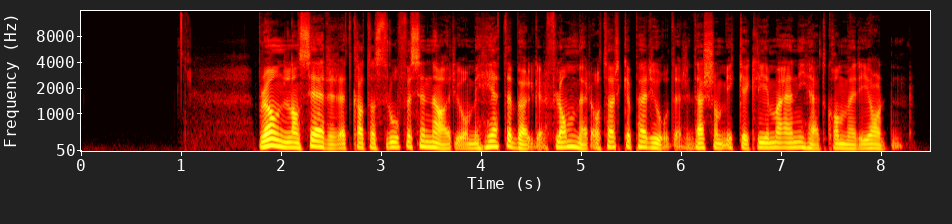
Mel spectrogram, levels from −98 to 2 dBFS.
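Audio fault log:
No fault is heard anywhere in this speech.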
